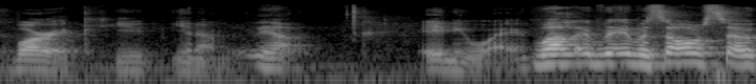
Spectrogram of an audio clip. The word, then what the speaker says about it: Warwick: I remember when I was younger, my father had to correct me because I, we were driving past the farm. I think I was 18 or something, and I pronounce that incorrectly said, its War-rick.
